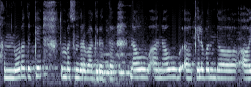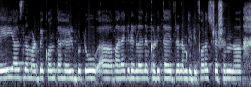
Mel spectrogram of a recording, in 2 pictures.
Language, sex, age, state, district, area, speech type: Kannada, female, 18-30, Karnataka, Kolar, rural, spontaneous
